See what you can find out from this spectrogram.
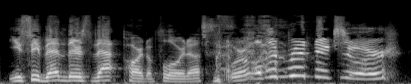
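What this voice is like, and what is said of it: Good impersonation of a redneck. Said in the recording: “That was a good impersonation.”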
